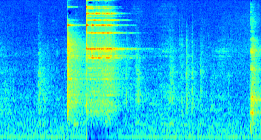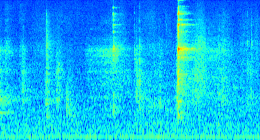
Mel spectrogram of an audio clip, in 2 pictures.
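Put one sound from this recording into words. A man crunches on dry food.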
